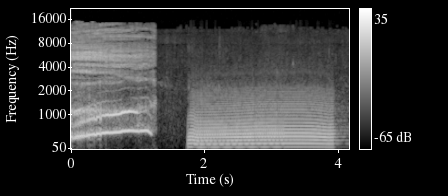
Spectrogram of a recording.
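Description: A cartoon boy's wail rising in pitch for about a second. After a short gap comes a long, steady, very low sousaphone note held for about two seconds.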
